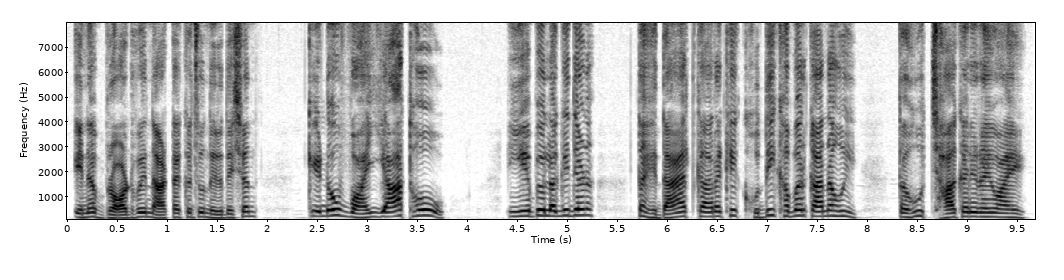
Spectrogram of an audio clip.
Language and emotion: Sindhi, disgusted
